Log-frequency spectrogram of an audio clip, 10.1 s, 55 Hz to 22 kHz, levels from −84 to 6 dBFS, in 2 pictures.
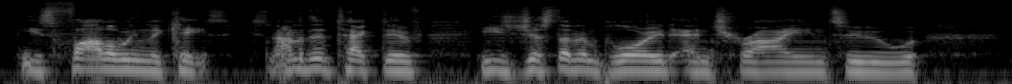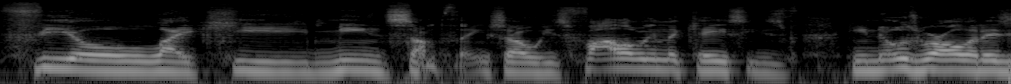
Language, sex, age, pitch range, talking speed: English, male, 20-39, 140-170 Hz, 185 wpm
